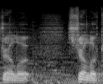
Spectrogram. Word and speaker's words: Strelok: I sort of get caught up in this one because some people tell me it's pronounced Strelok, and I think that really is the right way to pronounce it, same way as Bradok.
